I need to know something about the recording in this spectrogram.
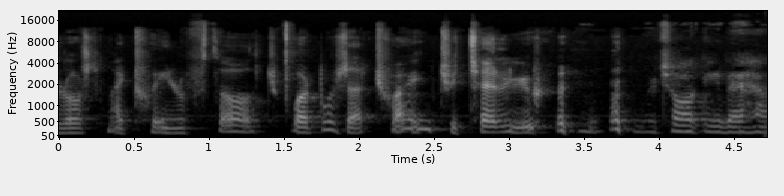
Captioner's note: laughing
